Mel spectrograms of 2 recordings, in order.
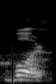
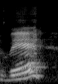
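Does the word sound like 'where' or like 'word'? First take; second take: word; where. First: The vowel sounds like the one in 'word'. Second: The vowel sounds like the one in 'where'. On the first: The speaker calls it right. "This is word, right?" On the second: The speaker calls it wrong. "Many people they pronounce it as where, but actually this is not where"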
